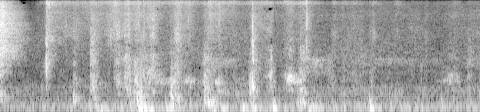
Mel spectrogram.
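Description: Footsteps thud heavily on a carpeted floor.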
